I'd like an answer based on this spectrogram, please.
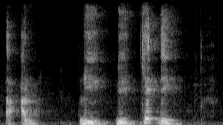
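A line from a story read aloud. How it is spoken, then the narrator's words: Loud angry shout. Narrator (Vietnamese): Hoa Phi Vũ quát lớn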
